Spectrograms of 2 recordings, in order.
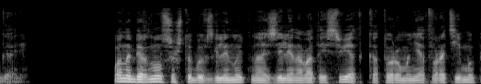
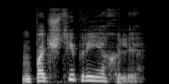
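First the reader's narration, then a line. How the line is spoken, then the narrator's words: Cheerful announcement. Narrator (Russian): весело сообщил Дамблдор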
